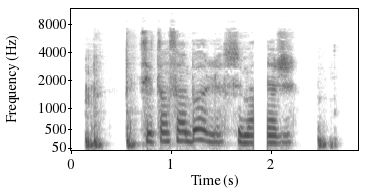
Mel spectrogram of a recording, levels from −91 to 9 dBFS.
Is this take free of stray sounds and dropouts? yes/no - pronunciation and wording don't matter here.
no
